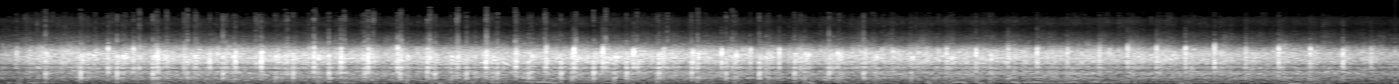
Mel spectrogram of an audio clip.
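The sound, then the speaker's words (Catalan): Sustained applause from an audience, a dense steady patter of many hands clapping for the whole stretch, fairly loud and even, with no voices standing out. “I perdoneu-me per tant d'aplaudiment, però en demanaré uno més i més fort i més calorós si pot ser.”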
